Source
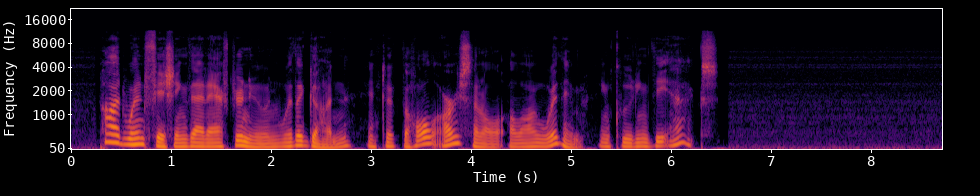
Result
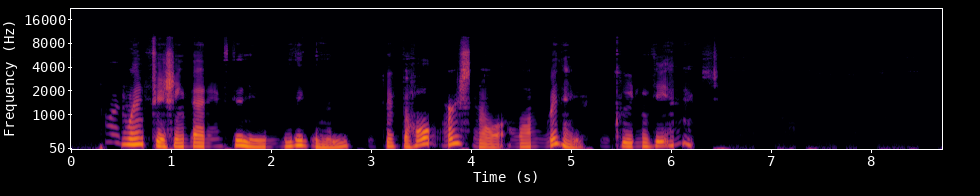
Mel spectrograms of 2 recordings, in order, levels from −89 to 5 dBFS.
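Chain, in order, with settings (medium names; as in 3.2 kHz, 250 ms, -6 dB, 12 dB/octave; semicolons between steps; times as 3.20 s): time-frequency box 1.47–2.91 s, 420–4900 Hz -19 dB; trance gate "xxx..xx.xxx.x..x" 147 bpm -24 dB; spectral noise reduction 22 dB; formant shift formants -3 st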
